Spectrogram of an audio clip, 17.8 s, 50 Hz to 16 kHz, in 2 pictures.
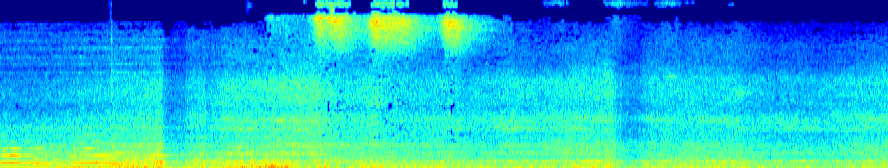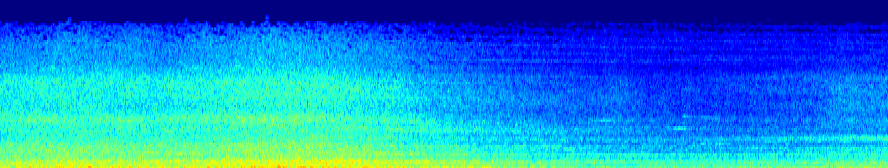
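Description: JR East E235-1000 series commuter train passing at speed, its traction motors roaring with a steady hum over the rumble of wheels on the rails. The sound fades away in the last few seconds.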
